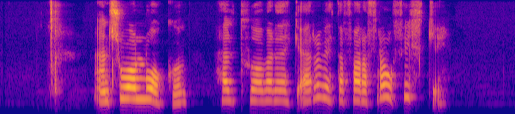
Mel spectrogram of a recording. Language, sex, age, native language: Icelandic, female, 40-49, Icelandic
